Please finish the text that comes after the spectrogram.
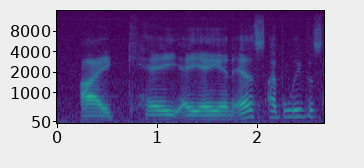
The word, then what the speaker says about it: Afrikaans: the regional African dialects, so it's known as Afrikaans, Afrikaans, I believe is how it's pronounced.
